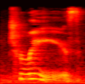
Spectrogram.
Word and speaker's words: trees: word trees all right so if you heard that TR blend at the beginning term we don't say it like that the way we say it it does sound like CH but it's actually that TR blend that we want to blend those letters together with so we start out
